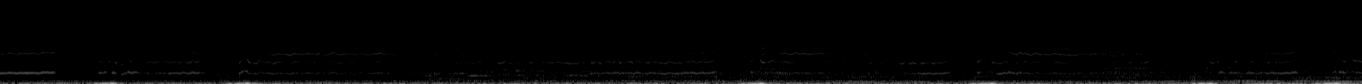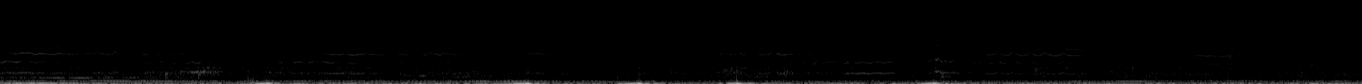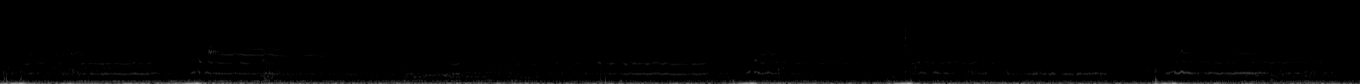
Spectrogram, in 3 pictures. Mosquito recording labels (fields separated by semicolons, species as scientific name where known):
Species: Anopheles funestus s.s.; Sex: female; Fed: unfed; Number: one; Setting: cup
